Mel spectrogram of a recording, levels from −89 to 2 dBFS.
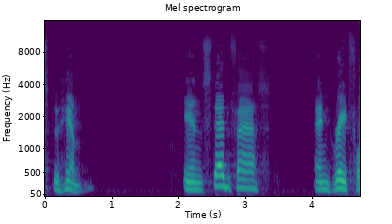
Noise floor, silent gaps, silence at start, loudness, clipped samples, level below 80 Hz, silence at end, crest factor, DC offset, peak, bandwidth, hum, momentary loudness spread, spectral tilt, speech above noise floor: -85 dBFS; none; 0 s; -36 LUFS; under 0.1%; -78 dBFS; 0 s; 20 dB; under 0.1%; -18 dBFS; 12.5 kHz; none; 11 LU; -7.5 dB/octave; 50 dB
